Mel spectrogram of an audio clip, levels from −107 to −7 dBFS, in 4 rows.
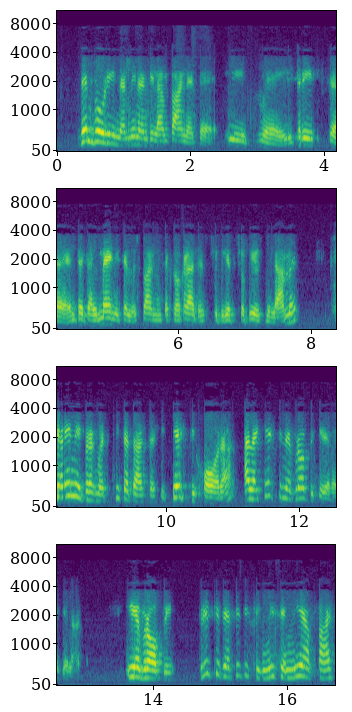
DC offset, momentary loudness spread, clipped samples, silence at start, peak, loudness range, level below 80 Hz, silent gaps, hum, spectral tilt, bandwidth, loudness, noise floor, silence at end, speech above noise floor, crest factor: under 0.1%; 13 LU; under 0.1%; 0.35 s; -4 dBFS; 4 LU; -76 dBFS; none; none; -8 dB/octave; 4.4 kHz; -23 LUFS; -67 dBFS; 0.05 s; 44 dB; 20 dB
